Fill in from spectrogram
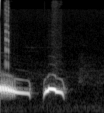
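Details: Fragment of a spotted dove's 'thúc gù' lure call for wild doves: the end of a long buzzy falling note, then one short rounded coo, followed by silence.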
